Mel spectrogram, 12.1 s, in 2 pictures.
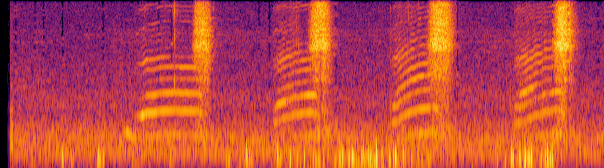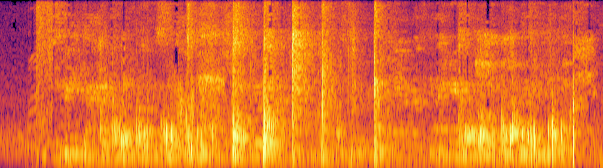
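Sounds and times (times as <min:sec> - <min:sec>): cat meowing: 0:01.3 - 0:06.6
sharp hiss-like noise burst: 0:01.9 - 0:02.2, 0:04.3 - 0:04.6, 0:05.6 - 0:05.8, 0:06.4 - 0:06.6.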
